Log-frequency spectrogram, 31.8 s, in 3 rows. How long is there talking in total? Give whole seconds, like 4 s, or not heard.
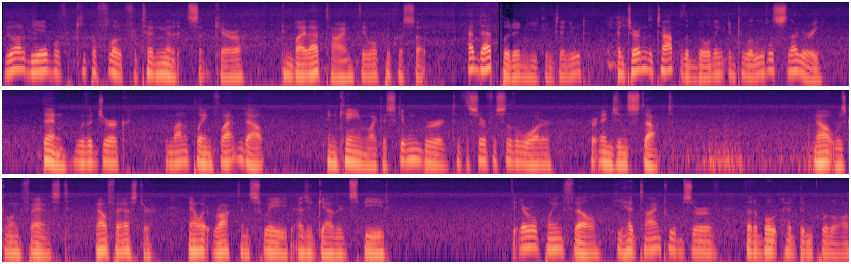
27 s.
